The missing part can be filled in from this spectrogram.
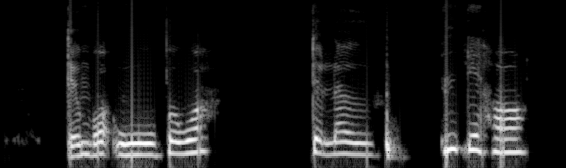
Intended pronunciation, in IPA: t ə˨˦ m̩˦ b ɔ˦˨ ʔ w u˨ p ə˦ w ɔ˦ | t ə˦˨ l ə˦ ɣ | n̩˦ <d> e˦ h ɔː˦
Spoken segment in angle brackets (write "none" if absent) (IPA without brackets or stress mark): t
